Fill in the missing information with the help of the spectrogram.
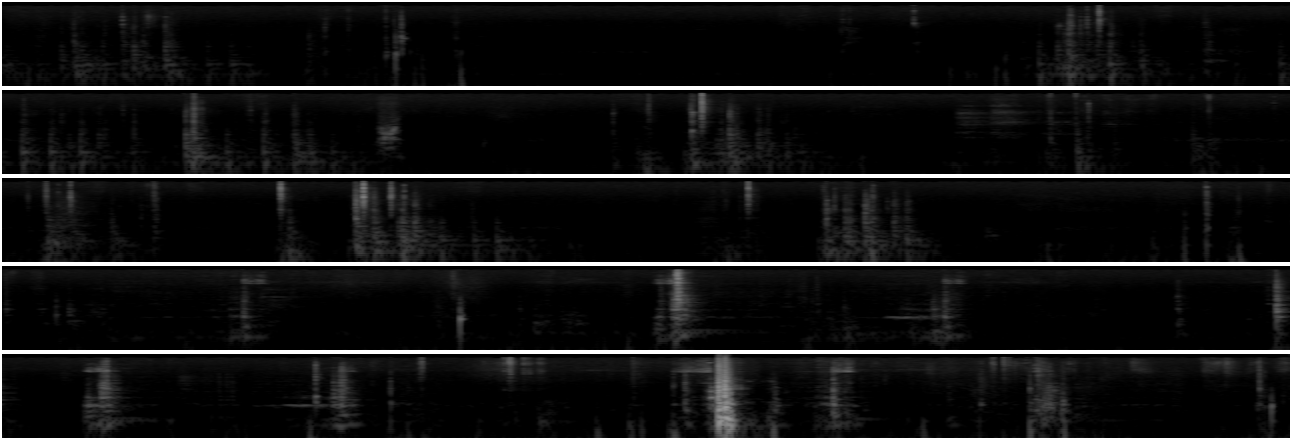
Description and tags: Rattling a glass-paned cabinet door and opening the lid to a writing desk.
